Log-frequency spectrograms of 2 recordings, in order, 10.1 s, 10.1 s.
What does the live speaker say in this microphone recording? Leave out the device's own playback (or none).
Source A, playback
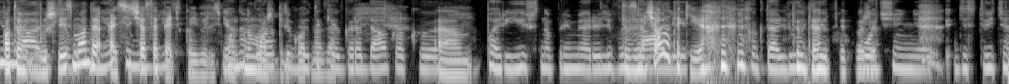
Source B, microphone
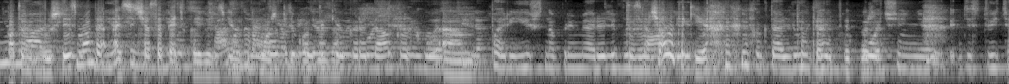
Вот сейчас, кстати, я придерживаюсь больше своего стиля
